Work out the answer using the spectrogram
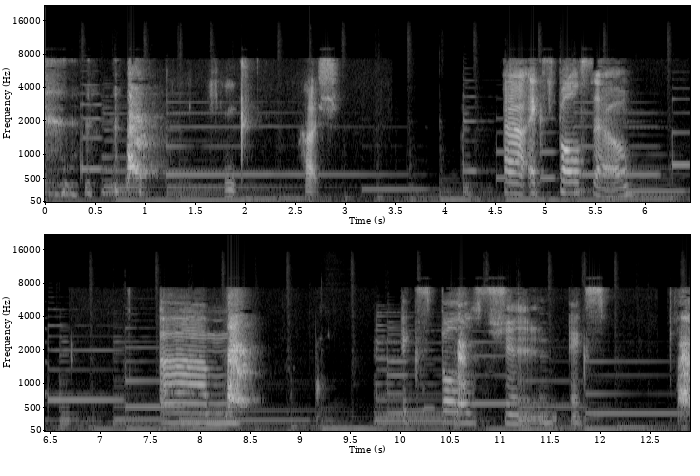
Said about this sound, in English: Whose dog is that? My dog. That was Lunch.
